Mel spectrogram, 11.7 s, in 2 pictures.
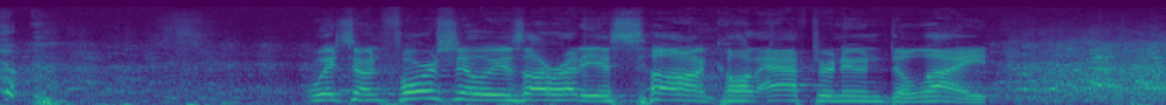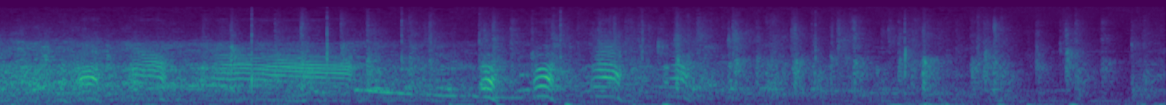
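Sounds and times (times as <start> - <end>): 
comedy audience laughing at a joke: 0.0 - 2.7, 4.9 - 11.6
speech: 1.6 - 5.2
comedy audience clapping at a joke: 6.1 - 11.6.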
